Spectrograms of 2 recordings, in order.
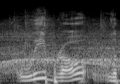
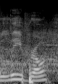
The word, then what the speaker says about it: libero: Sometimes that is pronounced libero or libero, is a special position for a back row player.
